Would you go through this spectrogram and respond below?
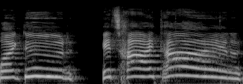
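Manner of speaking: very high, slow cartoon voice with "tide" stretched out. Try a voice you admit you can't do: bad impression of guy from SpongeBob. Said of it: "I totally can't do the guy from SpongeBob".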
